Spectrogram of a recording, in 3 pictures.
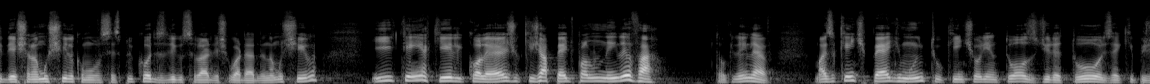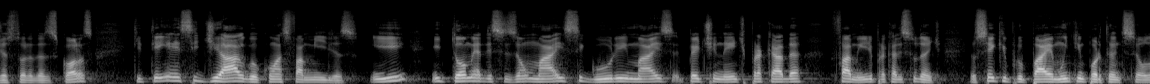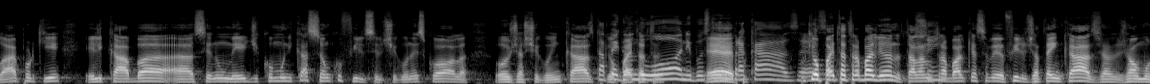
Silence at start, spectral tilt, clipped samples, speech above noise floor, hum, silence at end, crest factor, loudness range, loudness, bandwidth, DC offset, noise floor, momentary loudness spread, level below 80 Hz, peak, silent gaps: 0 s; -6 dB/octave; under 0.1%; 37 dB; none; 0 s; 20 dB; 7 LU; -21 LUFS; 13.5 kHz; under 0.1%; -58 dBFS; 11 LU; -50 dBFS; 0 dBFS; none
